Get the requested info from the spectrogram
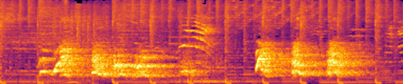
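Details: A Rottweiler playing with a balloon gives deep, gruff barks at it in short bursts over background music.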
